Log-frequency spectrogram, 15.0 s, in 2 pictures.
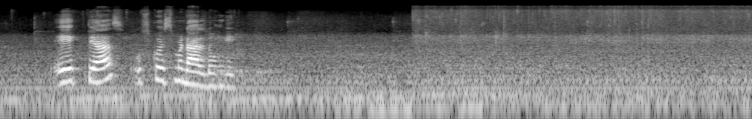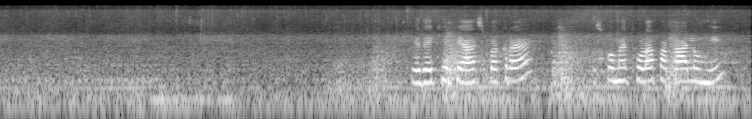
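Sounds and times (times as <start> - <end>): onion paste sizzling in oil: 4.2 - 15.0.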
